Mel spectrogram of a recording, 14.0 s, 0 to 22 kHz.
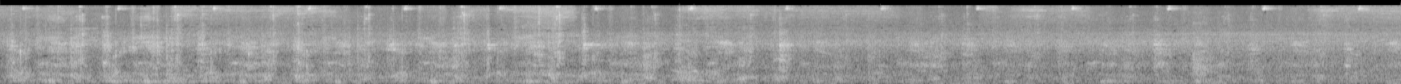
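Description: Paper cup forming machine with a bottom direct-feeding mould, test running at about 68 cups a minute: a continuous busy clatter of rapid mechanical clicks and knocks, with hissing.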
